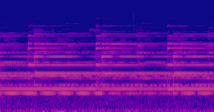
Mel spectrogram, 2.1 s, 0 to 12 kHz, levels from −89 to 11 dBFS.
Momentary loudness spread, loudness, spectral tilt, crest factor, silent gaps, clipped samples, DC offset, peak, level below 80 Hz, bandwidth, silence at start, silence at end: 3 LU; -40 LUFS; -3 dB/octave; 12 dB; none; under 0.1%; under 0.1%; -28 dBFS; -62 dBFS; 11 kHz; 0 s; 0 s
